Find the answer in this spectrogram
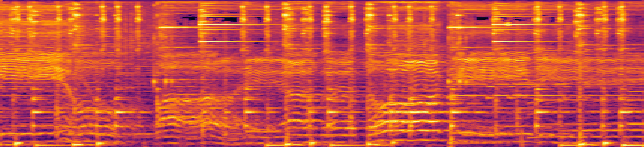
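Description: Devotional Indian bhajan: a voice singing a chant-like melody over a steady drum rhythm and instrumental accompaniment.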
